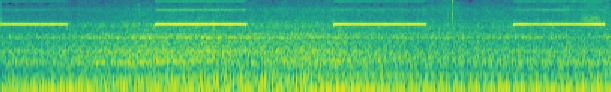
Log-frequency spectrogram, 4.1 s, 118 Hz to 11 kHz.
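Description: Reversing beeps from a Class 1 truck backing up repeat in regular high-pitched pulses over the loud, steady rumble of the idling diesel engine close by.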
